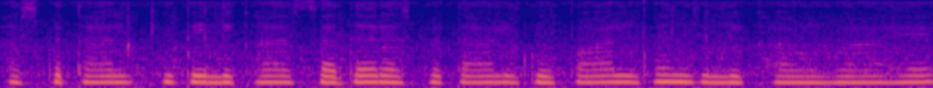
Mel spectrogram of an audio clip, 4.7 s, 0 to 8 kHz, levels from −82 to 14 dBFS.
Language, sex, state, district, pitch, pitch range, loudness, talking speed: Hindi, female, Uttar Pradesh, Varanasi, 210 Hz, 210-220 Hz, -28 LUFS, 130 wpm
